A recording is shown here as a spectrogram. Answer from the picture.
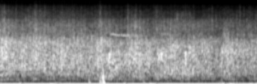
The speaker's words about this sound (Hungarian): Elképesztő, fantasztikus. Hatalmas tapsot kérnék.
